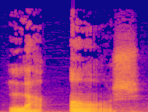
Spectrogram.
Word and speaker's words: hanche: La hanche, remember, H here is not pronounced, so you get the sound en, hanche at the beginning.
